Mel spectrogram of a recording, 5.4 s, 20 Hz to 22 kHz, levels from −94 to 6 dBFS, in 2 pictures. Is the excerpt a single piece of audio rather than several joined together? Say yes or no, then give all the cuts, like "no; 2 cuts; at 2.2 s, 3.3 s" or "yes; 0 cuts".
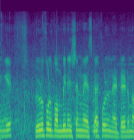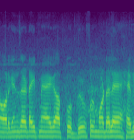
no; 1 cut; at 1.9 s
